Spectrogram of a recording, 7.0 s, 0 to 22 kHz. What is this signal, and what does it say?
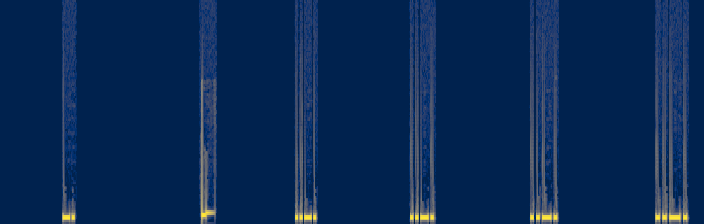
Morse code, heard as a keyed tone, about 47 wpm, spaced as for 9 wpm, 690 Hz. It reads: N FFFF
